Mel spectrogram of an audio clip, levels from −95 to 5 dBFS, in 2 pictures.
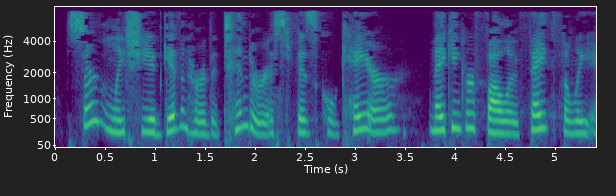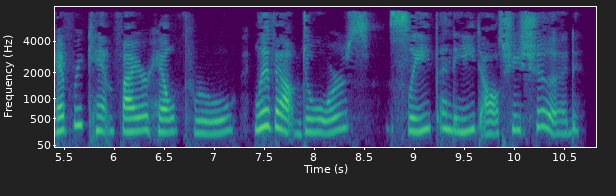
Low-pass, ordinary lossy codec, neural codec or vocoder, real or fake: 7.2 kHz; MP3, 32 kbps; codec, 16 kHz, 8 kbps, FunCodec, trained on Chinese and English, 25 frames a second; fake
